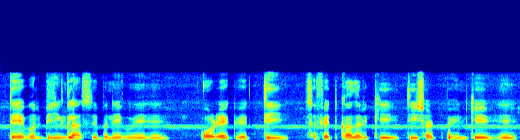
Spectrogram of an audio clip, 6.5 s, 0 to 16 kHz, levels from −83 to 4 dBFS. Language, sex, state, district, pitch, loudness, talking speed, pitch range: Hindi, male, Arunachal Pradesh, Lower Dibang Valley, 115 Hz, -19 LUFS, 155 wpm, 110-120 Hz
